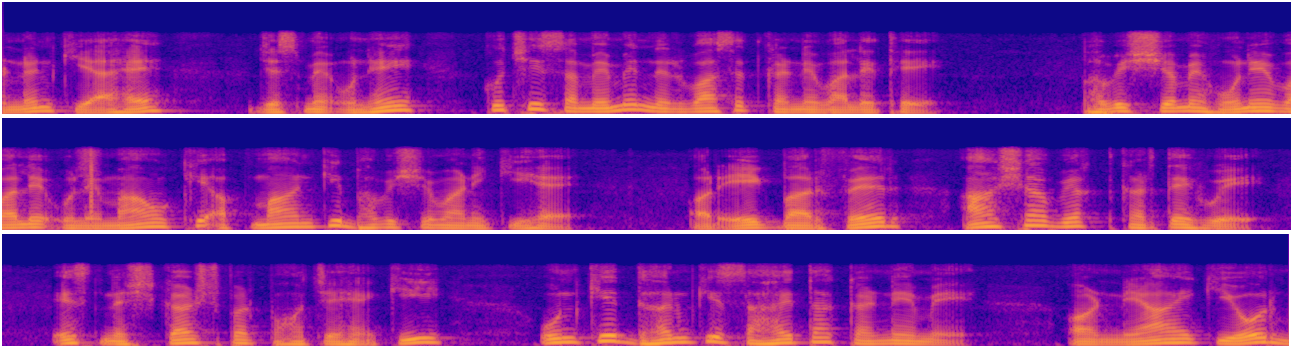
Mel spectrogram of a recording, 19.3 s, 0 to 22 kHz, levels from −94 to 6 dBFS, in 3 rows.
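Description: AMR comfort noise first appears from 1.11 to 1.23 s, a 120 ms gap where the sending phone judged the speech silent and stopped transmitting speech frames. The receiver fills the hole with synthetic noise built from a rough level-and-spectrum sketch, so the real background drops out and a smooth, even hiss takes its place, switching in and out at the edges. It happens again from 4.89 to 5.39 s, the longest stretch at 500 ms.

A wireless microphone noise hit follows from 6.81 to 6.95 s. For about 140 ms the FM radio link fades as reflected paths cancel the wanted signal, letting the receiver's own noise climb. The result is a brief swish of static before the signal recovers.

The comfort noise returns in two close spells, 9.51 to 9.57 s (60 ms) and 9.59 to 9.87 s (280 ms), with only a sliver of real audio between them. The background flickers from real to synthetic and back. A final 200 ms patch runs from 12.93 to 13.13 s. 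The wideband coding of the speech itself carries little audible damage, which points to one of the higher AMR-WB rates, around 23.85 kbit/s.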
